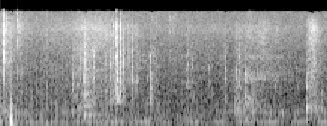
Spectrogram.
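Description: A sharp knock right at the start, then a few lighter clicks and taps scattered through, over a faint low hum.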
